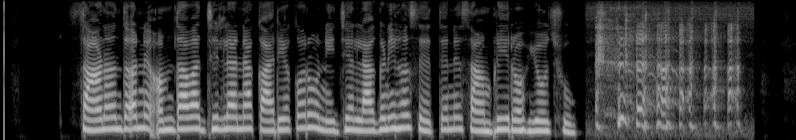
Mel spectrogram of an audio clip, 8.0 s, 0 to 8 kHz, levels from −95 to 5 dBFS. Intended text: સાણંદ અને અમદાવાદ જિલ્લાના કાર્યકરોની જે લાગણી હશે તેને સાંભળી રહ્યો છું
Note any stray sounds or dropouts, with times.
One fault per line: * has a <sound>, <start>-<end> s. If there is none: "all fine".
* has a laugh, 5.9-7.5 s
